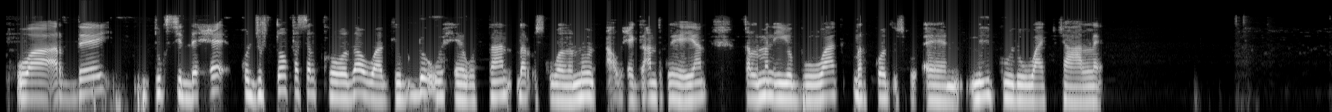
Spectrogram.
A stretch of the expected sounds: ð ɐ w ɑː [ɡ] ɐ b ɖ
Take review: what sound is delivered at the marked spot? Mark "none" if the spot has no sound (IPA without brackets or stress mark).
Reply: ɡ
